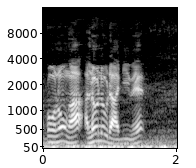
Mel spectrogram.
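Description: A man speaking for about a second and a half, then pausing, over the low, steady rumble of a car's interior.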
